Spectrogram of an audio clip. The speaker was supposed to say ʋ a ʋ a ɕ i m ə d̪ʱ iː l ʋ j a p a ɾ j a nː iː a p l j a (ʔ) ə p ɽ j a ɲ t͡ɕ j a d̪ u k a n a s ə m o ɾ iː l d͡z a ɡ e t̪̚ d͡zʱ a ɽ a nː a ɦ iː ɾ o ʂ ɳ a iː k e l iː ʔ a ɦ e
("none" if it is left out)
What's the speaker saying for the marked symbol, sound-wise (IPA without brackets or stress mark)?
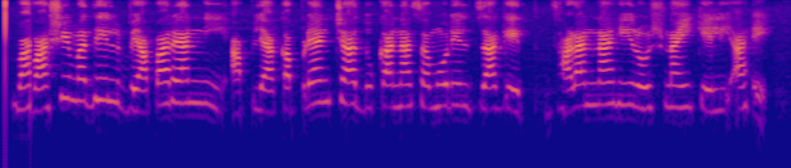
k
